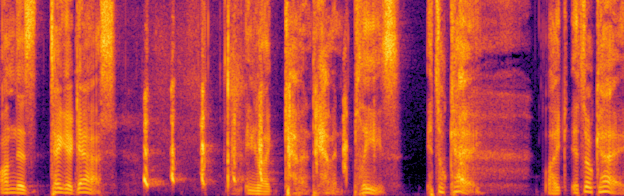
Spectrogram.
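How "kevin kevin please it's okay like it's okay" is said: hushed, soft whisper. Retelling a hushed exchange in a van, imitating a whisper. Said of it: "whispering this back and forth".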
